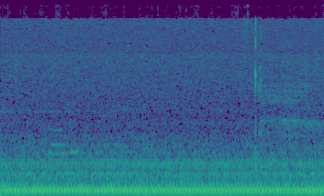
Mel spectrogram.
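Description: Steady low traffic rumble from cars idling and moving in a full, cold outdoor car park, a continuous drone with a brief brighter click near the end and no speech.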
